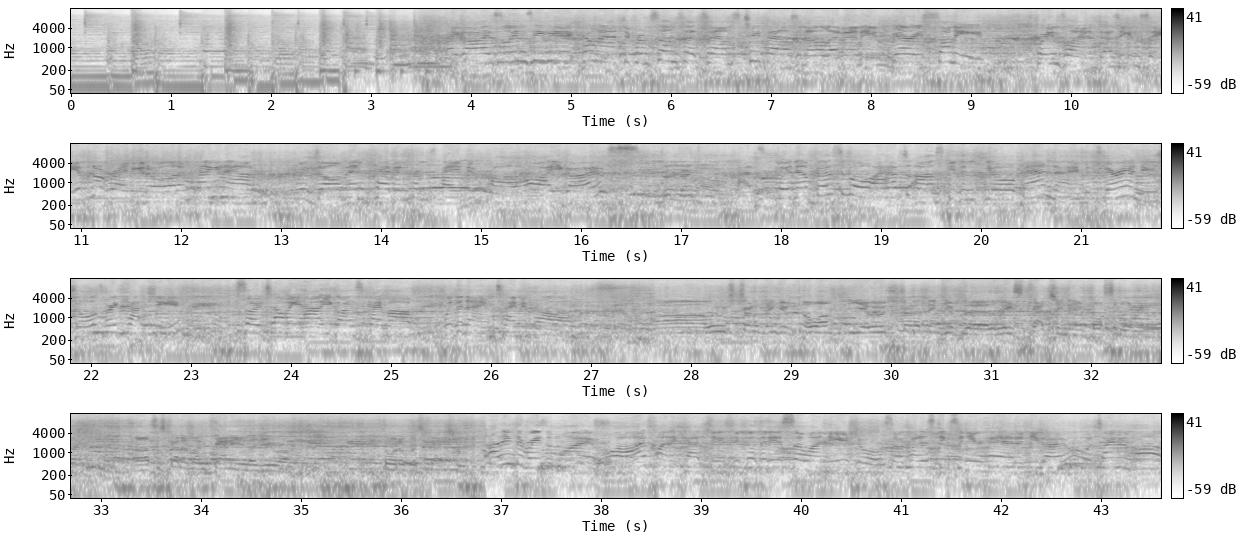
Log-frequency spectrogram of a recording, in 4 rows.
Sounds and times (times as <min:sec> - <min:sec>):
Crowd: 0:00.0 - 0:43.6.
